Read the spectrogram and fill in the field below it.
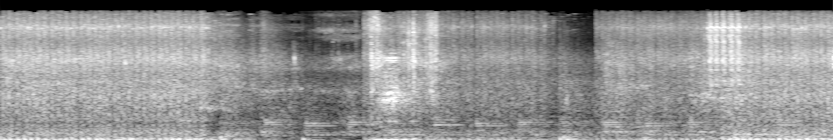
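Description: Rapid gunfire rattles loudly in a large echoing hall.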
